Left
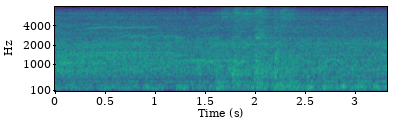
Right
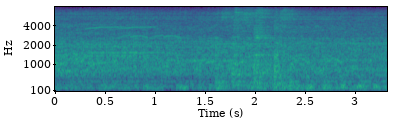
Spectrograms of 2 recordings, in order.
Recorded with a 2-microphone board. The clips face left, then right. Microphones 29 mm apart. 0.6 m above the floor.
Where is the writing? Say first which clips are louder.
Right 1 dB; 45° right (ahead or behind), 2.5 m.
